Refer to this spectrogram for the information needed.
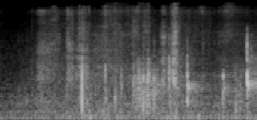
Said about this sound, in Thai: คณะของนักสืบหน้าก้นเดินมาจนถึงกลางไร่มัน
